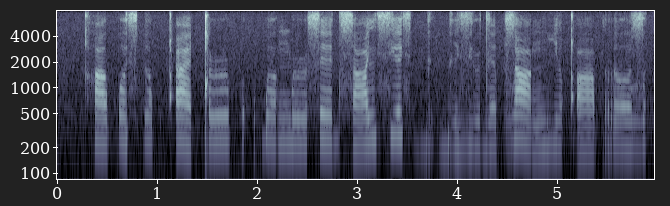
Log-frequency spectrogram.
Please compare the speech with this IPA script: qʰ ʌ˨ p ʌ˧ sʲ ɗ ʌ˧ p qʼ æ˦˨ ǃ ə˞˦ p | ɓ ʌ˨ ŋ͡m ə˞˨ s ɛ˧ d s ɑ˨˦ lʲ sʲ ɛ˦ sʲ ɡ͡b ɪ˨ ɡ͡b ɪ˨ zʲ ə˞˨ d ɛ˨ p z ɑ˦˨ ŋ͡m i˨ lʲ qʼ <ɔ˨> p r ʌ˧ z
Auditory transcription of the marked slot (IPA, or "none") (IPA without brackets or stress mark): ɑ˨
